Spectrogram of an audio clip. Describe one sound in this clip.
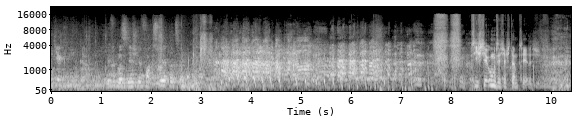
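Men laugh loudly on a couch.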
